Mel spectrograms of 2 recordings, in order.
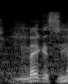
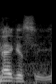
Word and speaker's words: Megyesi: I'm looking at the way it's spelled now, and that's not how it's pronounced. – Megacy. – Megacy, yeah. Megyesi is the way it's spelled.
